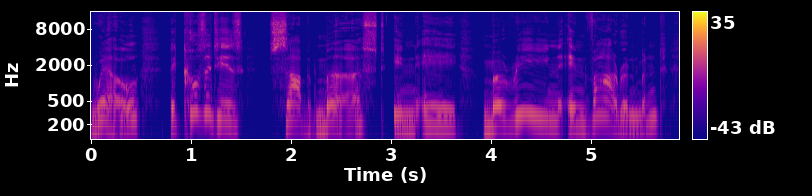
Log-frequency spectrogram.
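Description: Putting on a character voice, a man speaks slowly at a high pitch with big pitch swings and a slightly mellow tone, on a very clean recording with a silent background.

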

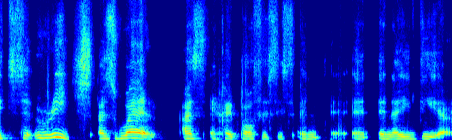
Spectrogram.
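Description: A woman speaks in a dark, mellow tone, somewhat breathy, with a dry, close sound and no echo. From Greece, small village. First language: Greek. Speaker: professor. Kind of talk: interview.

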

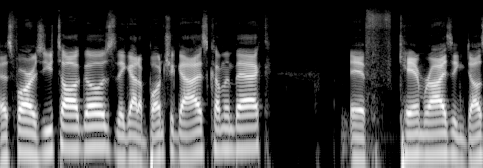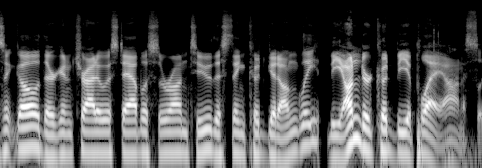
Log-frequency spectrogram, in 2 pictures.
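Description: The recording is very clean, with a silent background. A man talks at a fairly quick pace, with a fairly high pitch and ordinary pitch variation. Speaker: podcast host. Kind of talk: casual chat.

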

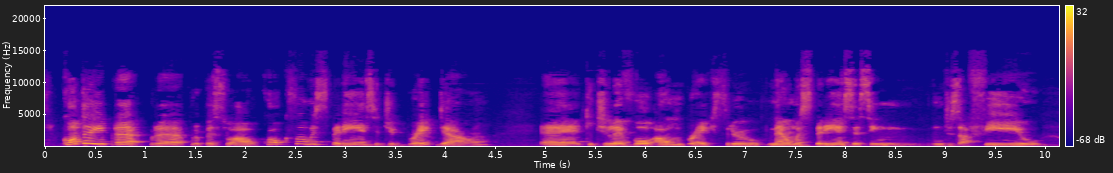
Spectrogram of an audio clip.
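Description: Here is a normal speaking voice. A woman talks at a fairly slow pace with ordinary pitch variation. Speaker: interview host. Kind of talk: interview. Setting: live online stream.

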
